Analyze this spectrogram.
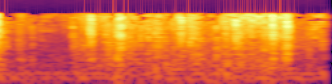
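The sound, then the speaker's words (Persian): Pages of a fortune-teller's book are leafed through quickly, giving a dense run of dry papery rustles and crackles with small flicks close together. “باش که من کتاب ورق بزنم.”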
